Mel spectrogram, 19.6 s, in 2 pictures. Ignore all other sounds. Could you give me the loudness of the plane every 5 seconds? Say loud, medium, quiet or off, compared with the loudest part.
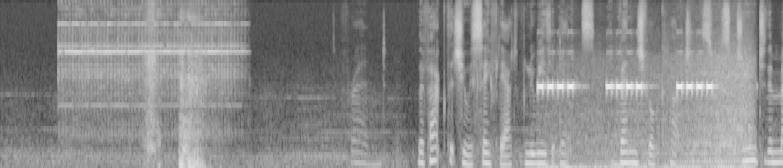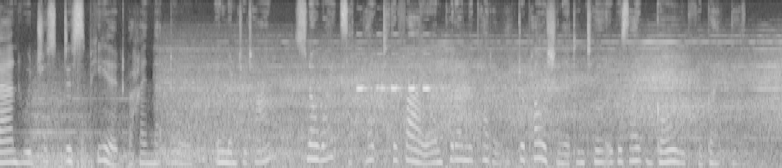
quiet, quiet, loud, loud.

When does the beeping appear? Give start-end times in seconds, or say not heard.
0.7-3.1, 6.7-9.4, 14.3-15.3.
